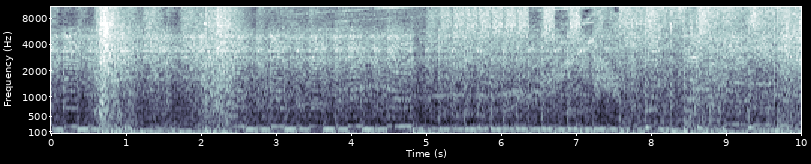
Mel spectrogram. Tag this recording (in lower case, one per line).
music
